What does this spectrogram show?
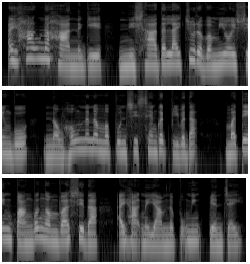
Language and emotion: Manipuri, happy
